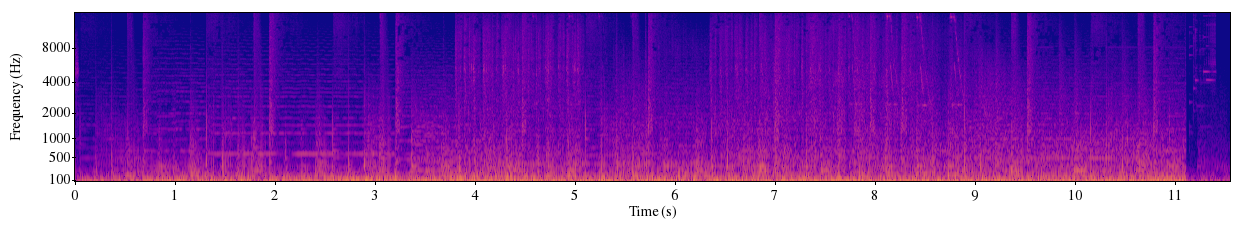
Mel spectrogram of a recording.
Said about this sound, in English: You may call this a warning shot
